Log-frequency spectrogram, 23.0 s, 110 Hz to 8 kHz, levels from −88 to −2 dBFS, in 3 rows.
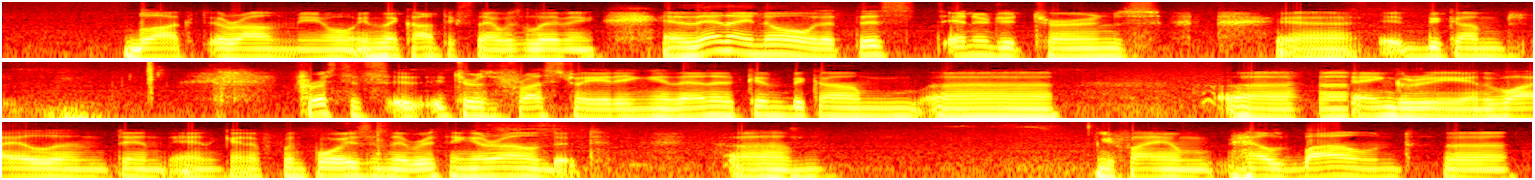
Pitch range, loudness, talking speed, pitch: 110-125 Hz, -16 LUFS, 140 wpm, 120 Hz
